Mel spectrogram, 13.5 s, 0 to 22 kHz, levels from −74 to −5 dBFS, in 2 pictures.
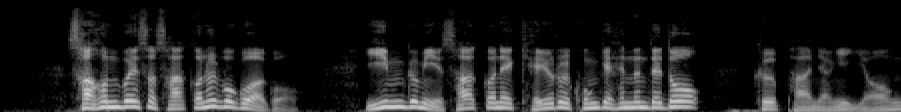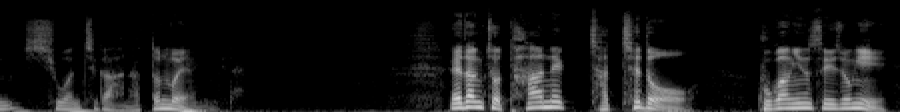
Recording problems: none

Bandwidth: 15.5 kHz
